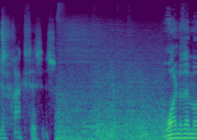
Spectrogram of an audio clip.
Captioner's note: thunder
